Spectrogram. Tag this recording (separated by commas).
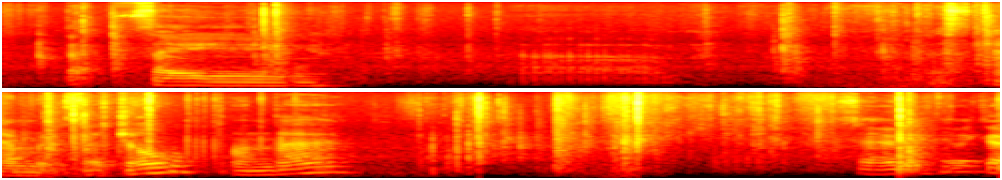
Speech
